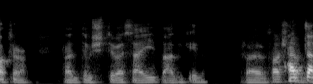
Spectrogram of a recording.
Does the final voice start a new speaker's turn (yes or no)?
yes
